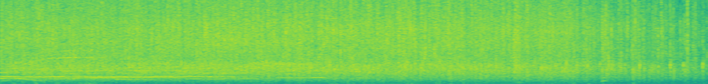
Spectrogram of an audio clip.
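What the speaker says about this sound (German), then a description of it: "Applaus für meinen Gast" A TV studio audience claps loudly and continuously for a guest, a dense wash of applause that holds steady for several seconds before starting to thin out at the end.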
